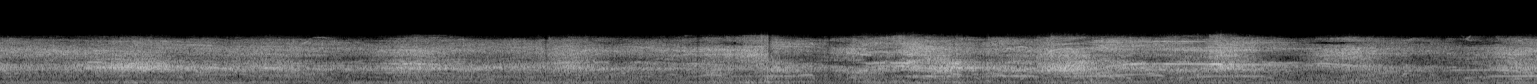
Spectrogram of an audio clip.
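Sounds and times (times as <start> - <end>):
large crowd roar of overlapping voices: 0.0 - 15.3
people yelling for a speech: 0.0 - 15.3.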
